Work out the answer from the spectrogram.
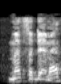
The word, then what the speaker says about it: Methademic: Methademic. Methademic? Yeah, we go. Like meth and pandemic.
